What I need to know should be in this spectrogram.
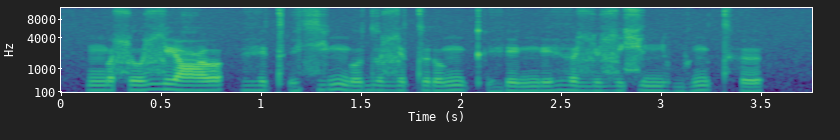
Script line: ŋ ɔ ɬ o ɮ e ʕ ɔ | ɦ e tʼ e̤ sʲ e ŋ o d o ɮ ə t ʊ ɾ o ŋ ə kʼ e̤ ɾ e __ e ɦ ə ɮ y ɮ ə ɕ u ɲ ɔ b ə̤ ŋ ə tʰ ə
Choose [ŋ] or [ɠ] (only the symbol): ŋ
